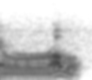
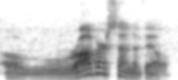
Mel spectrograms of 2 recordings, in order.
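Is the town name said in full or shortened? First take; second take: shortened; full. First: The name is squeezed into a short reduced form. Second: The name is said in full, syllable by syllable. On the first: This is how local people actually say it. "but we say rubble or something like that" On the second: This is how the spelling suggests it is said. "looks like it's a Robersonville"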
